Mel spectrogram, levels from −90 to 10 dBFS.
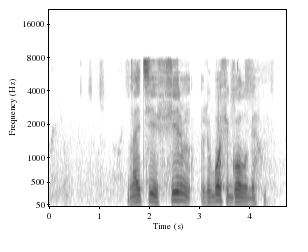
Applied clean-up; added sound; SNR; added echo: neural mask model Resemble Enhance denoiser.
